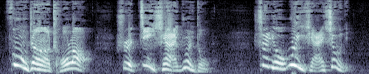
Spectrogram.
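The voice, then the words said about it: Shandong dialect accent. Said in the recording (Chinese): “请容我用从小耳濡目染的山东话来示范一段念白 ... 山东话版”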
